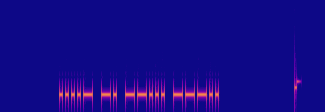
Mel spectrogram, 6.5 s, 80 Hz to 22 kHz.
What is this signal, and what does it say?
Morse code, heard as a keyed tone, about 21 wpm, 700 Hz. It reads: 4N78
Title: Four Letter-Number Combinations - 20wpm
